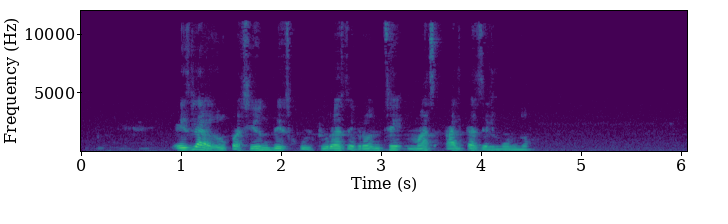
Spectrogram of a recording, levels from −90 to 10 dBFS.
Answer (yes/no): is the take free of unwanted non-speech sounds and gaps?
yes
